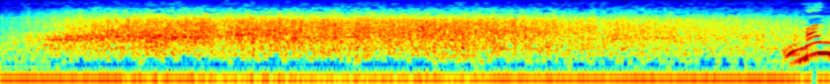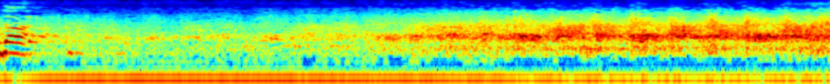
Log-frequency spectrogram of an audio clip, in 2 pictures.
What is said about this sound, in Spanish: Gritos de España, España, que interrumpen de nuevo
